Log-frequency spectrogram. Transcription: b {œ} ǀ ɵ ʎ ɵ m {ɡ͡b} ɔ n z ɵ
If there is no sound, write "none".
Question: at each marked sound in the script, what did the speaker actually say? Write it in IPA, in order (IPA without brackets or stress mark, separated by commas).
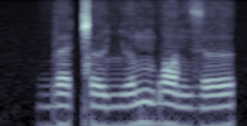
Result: œ, b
